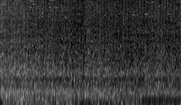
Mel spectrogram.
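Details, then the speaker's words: Nissan Altima petrol engine idling roughly with an uneven, stumbling beat and shaking; the intermittent misfire comes and goes. Unplugging the suspect ignition coil made no difference. "i'll uh i'll unplug that coil and see if it makes any difference at all uh because this is what you would do you know otherwise yeah see it's coming and going"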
